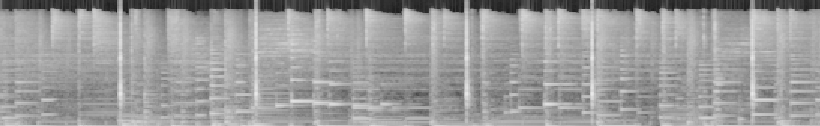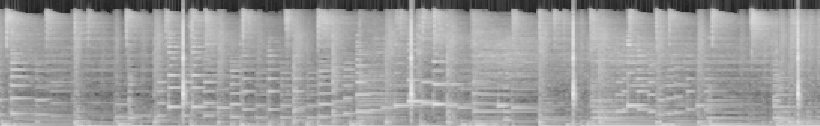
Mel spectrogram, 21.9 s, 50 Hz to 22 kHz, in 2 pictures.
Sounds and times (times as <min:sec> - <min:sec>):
Music: 0:00.0 - 0:21.8.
